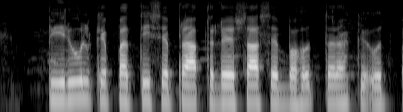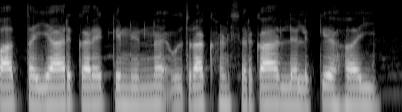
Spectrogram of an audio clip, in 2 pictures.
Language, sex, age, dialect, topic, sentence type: Magahi, male, 18-24, Central/Standard, agriculture, statement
